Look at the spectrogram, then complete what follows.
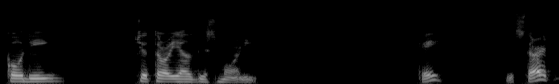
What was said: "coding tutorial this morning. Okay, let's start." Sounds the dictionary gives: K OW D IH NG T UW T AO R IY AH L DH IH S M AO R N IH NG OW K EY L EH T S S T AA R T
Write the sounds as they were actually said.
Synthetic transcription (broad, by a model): K OW D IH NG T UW T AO R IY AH L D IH S M AO R N IH NG OW K EY W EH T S S T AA R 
